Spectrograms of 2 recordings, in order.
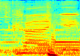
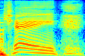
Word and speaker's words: Kanye: Now all I need is y'all to pronounce my name is Kanye, but some of my plastics still say Kane.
